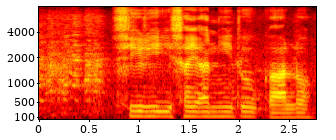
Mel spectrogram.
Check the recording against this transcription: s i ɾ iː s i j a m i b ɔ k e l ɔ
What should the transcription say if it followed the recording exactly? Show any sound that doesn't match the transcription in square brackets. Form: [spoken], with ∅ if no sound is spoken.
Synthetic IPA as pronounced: s i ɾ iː s [a] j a [n] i [d] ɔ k [a] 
